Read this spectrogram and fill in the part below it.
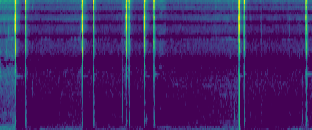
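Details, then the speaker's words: Yamaha Raptor quad (stock, Motorworks exhaust) that always started with one push now gives only sharp single starter-relay clicks at each button press, no cranking; headlights dim when unplugged from the truck, cause unknown to the owner. "it's always start uh with one push of this button but as you just heard um in the starter relay that's all it's doing i don't know what it is"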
